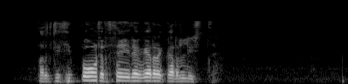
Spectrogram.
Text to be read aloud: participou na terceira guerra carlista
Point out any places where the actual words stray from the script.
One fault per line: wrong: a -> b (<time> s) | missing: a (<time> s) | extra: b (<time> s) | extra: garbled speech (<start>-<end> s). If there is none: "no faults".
missing: na (0.9 s)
